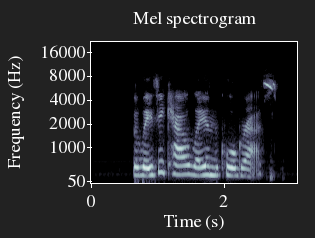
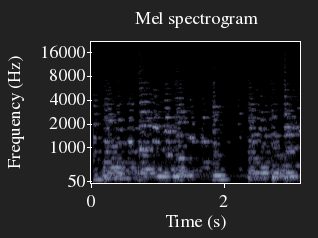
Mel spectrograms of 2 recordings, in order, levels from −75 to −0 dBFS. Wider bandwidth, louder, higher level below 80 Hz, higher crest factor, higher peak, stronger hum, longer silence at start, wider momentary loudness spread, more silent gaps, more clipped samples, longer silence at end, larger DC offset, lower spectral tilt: second, 8.6 kHz vs 16 kHz; first, -19 LUFS vs -37 LUFS; first, -62 dBFS vs -70 dBFS; about the same, 16 dB vs 14 dB; first, -6 dBFS vs -24 dBFS; neither; first, 0.65 s vs 0 s; about the same, 6 LU vs 7 LU; neither; neither; first, 0.35 s vs 0 s; neither; second, -2 dB/octave vs -5.5 dB/octave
